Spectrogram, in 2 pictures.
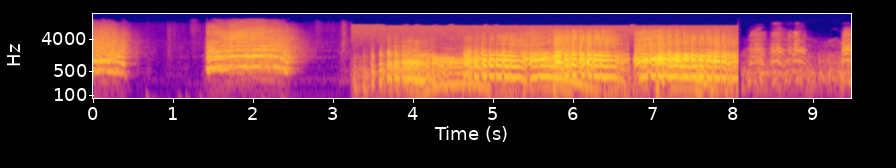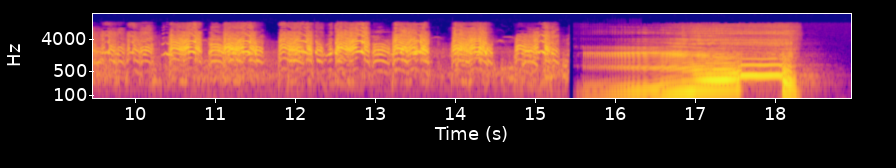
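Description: Animal calls edited back to back. First come a few short calls and a five-second stretch of bending calls, then African penguins braying in a run of about a dozen short calls, roughly two a second, and near the end a Highland cow's long moo that climbs in pitch and grows loud.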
